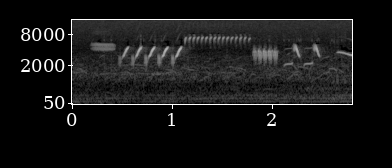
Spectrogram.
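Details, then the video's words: Singing male lark sparrow, Antelope Island, Utah, 6-08-2022, female bringing food: a brief buzz, a run of five slurred chips, a long high trill, a low burry buzz, then separate notes and a falling whistle. "Lark Sparrow Song"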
